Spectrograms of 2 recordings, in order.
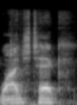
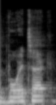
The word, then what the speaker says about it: Wojtek: the pronunciation W tech waj tech what how how what's is that right or no not at all okay so so how do you say it so it's a voytech but like yeah wte that's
